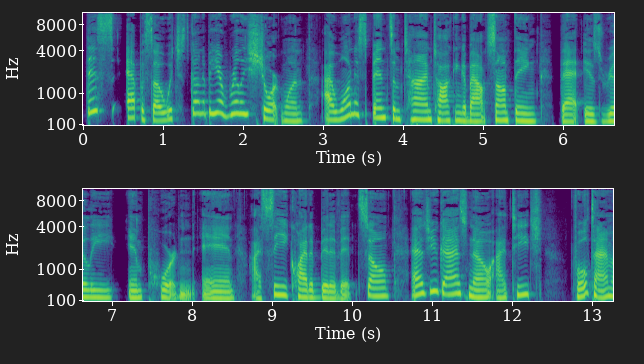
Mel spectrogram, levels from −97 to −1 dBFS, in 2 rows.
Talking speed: 180 wpm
